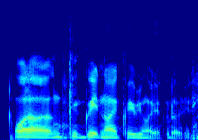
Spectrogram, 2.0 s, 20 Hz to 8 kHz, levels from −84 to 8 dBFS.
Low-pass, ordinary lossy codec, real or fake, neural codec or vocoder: 7.2 kHz; none; fake; vocoder, 44.1 kHz, 128 mel bands every 512 samples, BigVGAN v2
